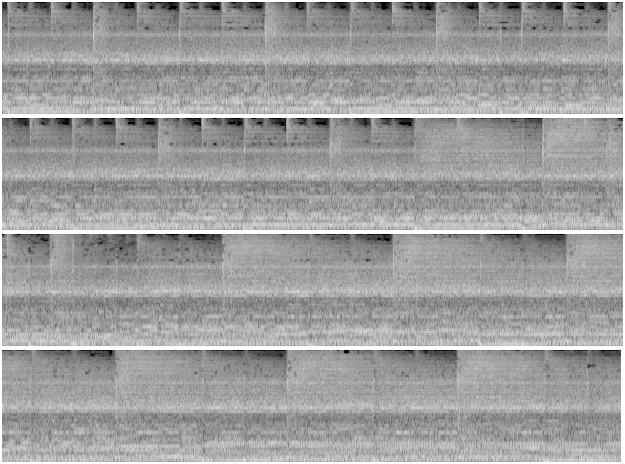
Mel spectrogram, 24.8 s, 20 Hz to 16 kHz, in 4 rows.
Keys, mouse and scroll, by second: 0.1-0.6 scroll down 2, 0.9 scroll up 2, 2.0 scroll up 2, 5.7 click, 6.9 scroll up 1, 9.0 click, 10.4 scroll up 1, 12.5 click, 13.7 scroll up 2, 15.5 click, 16.7 scroll up 2, 18.6 click, 19.2-19.6 scroll down 2, 19.9-20.3 scroll up 2, 21.3 scroll up 2, 23.0 click, 24.2 scroll up 2.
